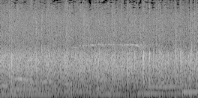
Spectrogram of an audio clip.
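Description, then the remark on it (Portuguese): A crowd applauds the Lord during a sermon, a dense wash of clapping hands that holds at an even, moderate level, with a few sharper individual claps and a soft sustained tone underneath. “Ah, por favor, dê um aplauso ao Senhor.”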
